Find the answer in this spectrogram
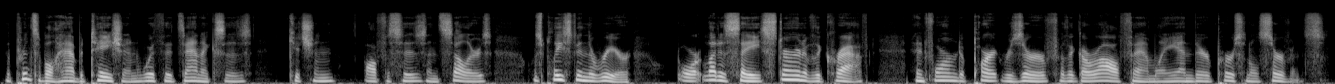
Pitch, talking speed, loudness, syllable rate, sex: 155 Hz, 145 wpm, -18 LUFS, 5.0 syllables/s, male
